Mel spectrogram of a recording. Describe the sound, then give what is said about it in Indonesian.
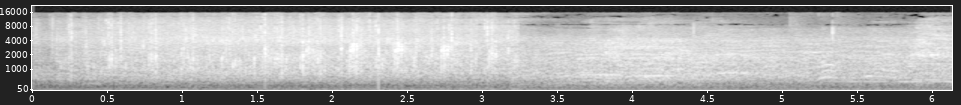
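Audience applauding after a speaker asks for it: steady, dense clapping with crowd noise that holds at a fairly even loudness throughout, with some brief sharper claps early on. “Boleh tepuk tangan.”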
